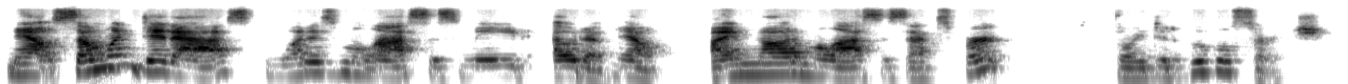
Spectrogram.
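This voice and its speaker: A woman's voice: on the low side, expressive, moderate pace, sharp tone, low-quality recording. A woman moderating a webinar over a video call, reading viewer questions in a bubbly, chatty way. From Canada. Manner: bubbly, fillers and restarts. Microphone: video call webcam.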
